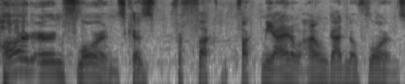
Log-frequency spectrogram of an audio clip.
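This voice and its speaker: Over noticeable background noise, a man with a fairly high voice sounds animated, his intonation lively and his pace moderate. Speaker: gaming streamer. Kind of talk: let's play commentary. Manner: loud.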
